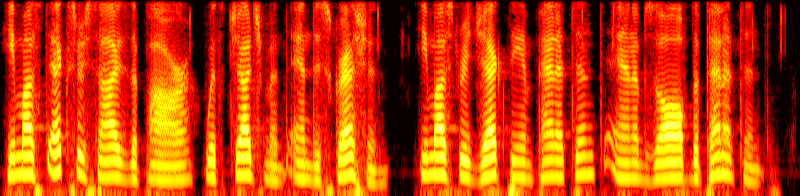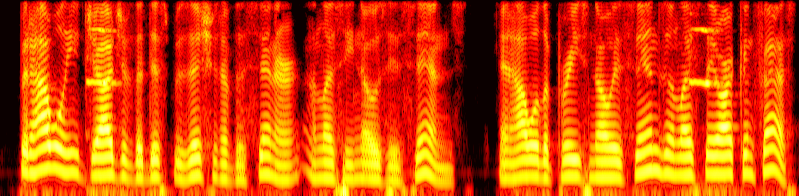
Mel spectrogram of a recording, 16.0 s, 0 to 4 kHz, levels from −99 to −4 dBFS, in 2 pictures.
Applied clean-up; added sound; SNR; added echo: none; Wind instrument, woodwind instrument; 6 dB; none.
